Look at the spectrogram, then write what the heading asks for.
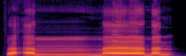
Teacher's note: لابد أن نحافظ على الغنة في الميم، كذلك المد الطبيعي الذي بعدها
